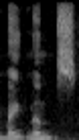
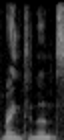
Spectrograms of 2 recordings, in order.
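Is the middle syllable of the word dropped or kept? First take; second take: dropped; kept. First: The middle syllable is dropped from the word. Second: The middle syllable is kept in the word. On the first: The speaker calls it wrong. "some people might say maintenance, but it's not good English" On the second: The speaker calls it right. "Maintenance is better"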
